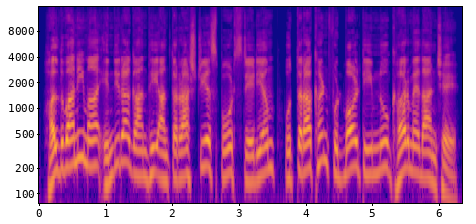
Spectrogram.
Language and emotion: Gujarati, neutral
